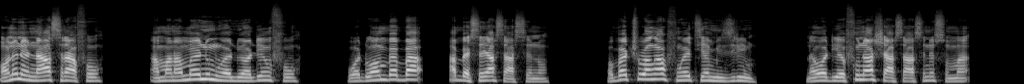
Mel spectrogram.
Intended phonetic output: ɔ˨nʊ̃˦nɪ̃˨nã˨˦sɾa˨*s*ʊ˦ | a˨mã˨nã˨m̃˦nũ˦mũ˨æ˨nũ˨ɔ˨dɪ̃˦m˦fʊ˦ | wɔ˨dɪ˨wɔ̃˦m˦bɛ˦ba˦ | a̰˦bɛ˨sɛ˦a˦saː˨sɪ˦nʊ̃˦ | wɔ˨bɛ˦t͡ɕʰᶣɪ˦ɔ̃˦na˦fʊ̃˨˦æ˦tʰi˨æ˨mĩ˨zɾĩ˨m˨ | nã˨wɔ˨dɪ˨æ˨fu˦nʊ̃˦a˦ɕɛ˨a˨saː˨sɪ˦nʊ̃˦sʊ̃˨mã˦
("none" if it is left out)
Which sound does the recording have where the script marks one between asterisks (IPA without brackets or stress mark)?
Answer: f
